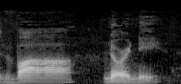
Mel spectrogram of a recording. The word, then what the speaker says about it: Vanorny: Yeah, the last name is Von Orny. V-A-N-O-R-N-Y.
